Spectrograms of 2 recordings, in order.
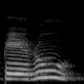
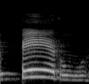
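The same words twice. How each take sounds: First: Peru stressed on the last syllable ru; correct stress. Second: Peru stressed on the first syllable Pe; wrong stress. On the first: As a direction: say Peru as peRU, the right way. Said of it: "weil es einfach Peru heißen soll". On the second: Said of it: "das würde aber bedeuten, dass wir Peru sagen". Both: Shown as a demonstration.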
